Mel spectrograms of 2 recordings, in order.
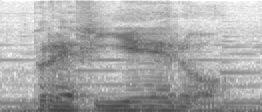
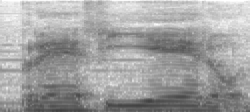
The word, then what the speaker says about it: prefiero: I'll say it, prefiero, prefiero. Did you get the ero on the end?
